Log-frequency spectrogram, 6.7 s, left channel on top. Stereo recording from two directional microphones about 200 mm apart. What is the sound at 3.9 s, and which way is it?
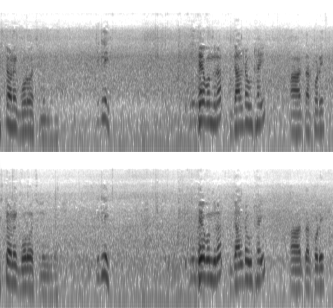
Speech, 15° right (ahead or behind).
